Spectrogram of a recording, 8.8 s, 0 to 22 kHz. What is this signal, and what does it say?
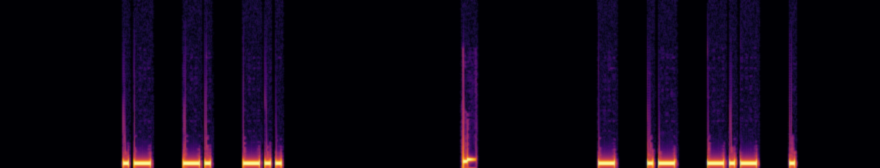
Morse code, heard as a keyed tone, about 22 wpm, spaced as for 16 wpm, 700 Hz. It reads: AND TAKE
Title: 2x Character Spacing - Top 300 Words - 22wpm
